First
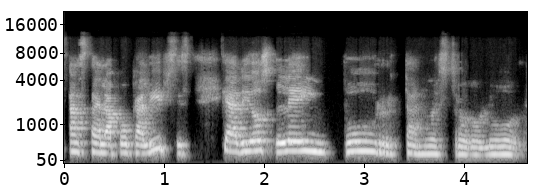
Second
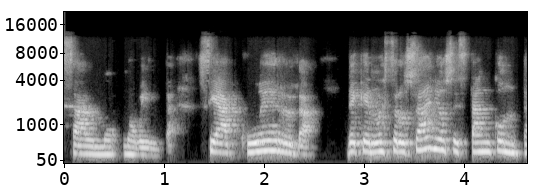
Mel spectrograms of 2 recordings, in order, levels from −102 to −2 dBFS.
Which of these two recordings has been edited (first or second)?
first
